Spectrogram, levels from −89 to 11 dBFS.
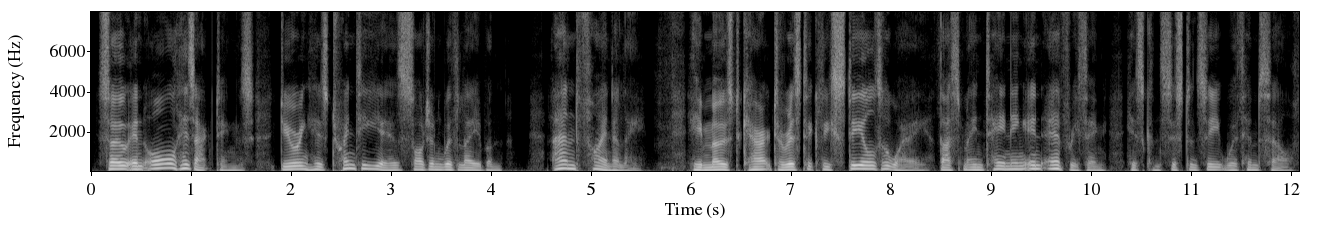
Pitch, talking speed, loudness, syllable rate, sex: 130 Hz, 140 wpm, -19 LUFS, 4.7 syllables/s, male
